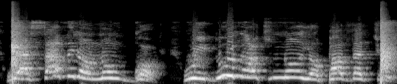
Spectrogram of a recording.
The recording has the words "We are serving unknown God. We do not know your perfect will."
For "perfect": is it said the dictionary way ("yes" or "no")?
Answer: no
